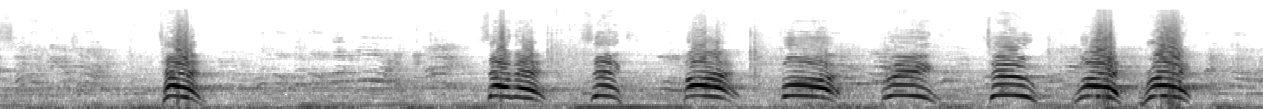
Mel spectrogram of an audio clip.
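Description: Loud short shouts of encouragement from a person cheering on a bench-press lift. There is one yell about two seconds in, then a run of about ten from five seconds on, roughly one a second. Each shout rises then falls in pitch.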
